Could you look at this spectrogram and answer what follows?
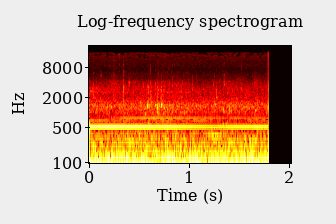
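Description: Soft background music with a long held note over a low rumble. It cuts out abruptly to dead silence for a moment near the end.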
